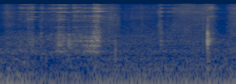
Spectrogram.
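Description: Faint scraping and rubbing of handling noise, strongest about halfway through, over a steady low hum.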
